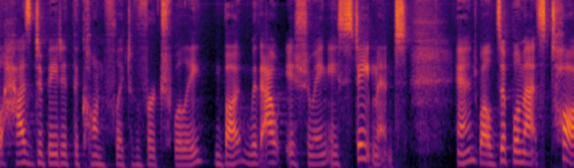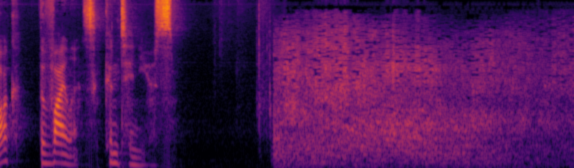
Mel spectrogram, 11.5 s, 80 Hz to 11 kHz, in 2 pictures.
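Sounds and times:
speech: 0.0 - 7.6
rockets fired into the sky during attacks on Israel: 8.4 - 11.4.

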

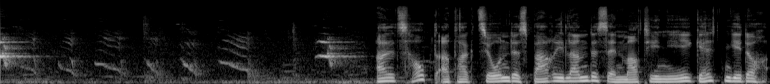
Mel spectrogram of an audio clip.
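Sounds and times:
soft low rumble: 0.0 - 4.1
large St. Bernard dog whimpering: 0.0 - 4.4
speech: 3.8 - 7.7.

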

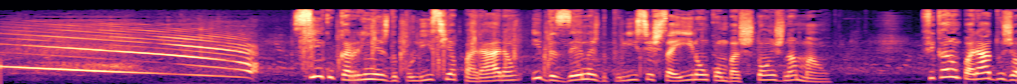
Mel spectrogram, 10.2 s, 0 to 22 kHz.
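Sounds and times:
siren: 0.0 - 2.6
speech: 3.2 - 8.4, 9.2 - 10.1.

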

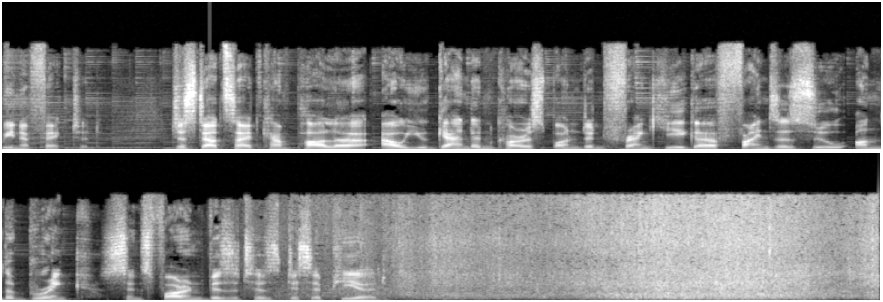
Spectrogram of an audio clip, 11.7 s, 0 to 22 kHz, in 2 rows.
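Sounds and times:
speech: 0.0 - 8.8
lake waves rolling onto a shore: 7.7 - 11.7.

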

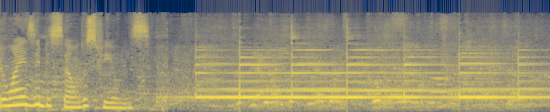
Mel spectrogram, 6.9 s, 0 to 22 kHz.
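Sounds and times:
speech: 0.0 - 2.2
faint murmur of people: 0.0 - 6.8
bell ringing to call audience into a screening room: 2.4 - 6.8.

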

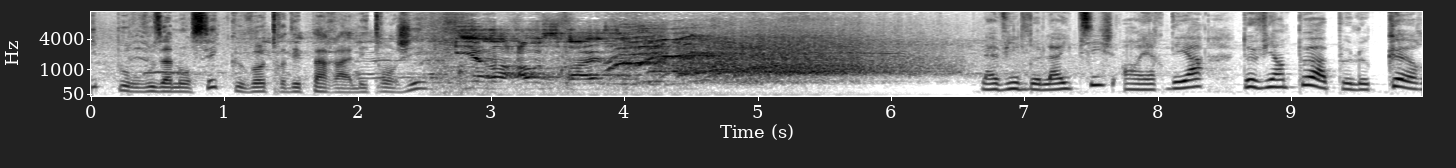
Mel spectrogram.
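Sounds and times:
large crowd of thousands in a garden cheering and shouting euphorically: 0.0 - 1.3, 3.5 - 8.2
speech: 0.0 - 4.2, 6.7 - 9.9.

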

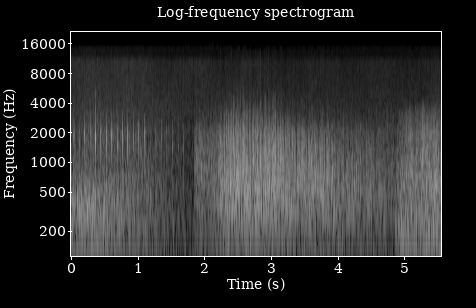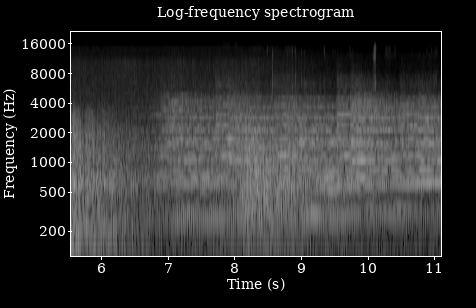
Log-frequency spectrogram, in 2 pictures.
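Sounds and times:
loud rumbling booms: 0.0 - 6.7
church bells of the Frauenkirche in Dresden ringing: 6.5 - 11.0.

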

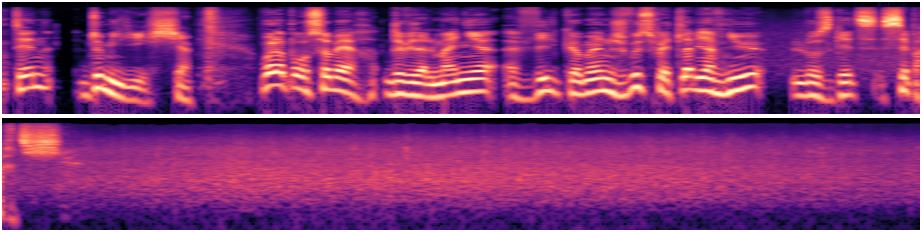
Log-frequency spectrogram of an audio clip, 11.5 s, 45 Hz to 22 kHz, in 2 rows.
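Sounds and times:
speech: 0.0 - 6.3
steady rain pouring down: 4.7 - 11.4.

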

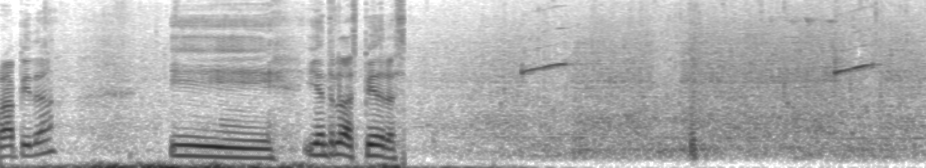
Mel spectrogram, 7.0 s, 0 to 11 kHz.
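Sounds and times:
man talking: 0.0 - 0.5, 1.2 - 3.1
river water trickling over rocks: 3.1 - 6.9
faint high chirps: 3.9 - 4.3, 6.0 - 6.7.

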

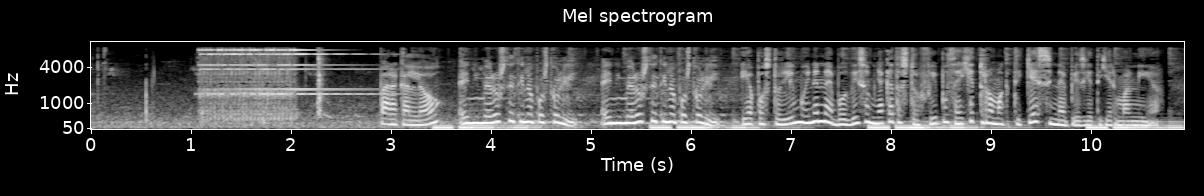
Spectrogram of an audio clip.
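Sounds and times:
telephone bell ringing: 1.0 - 3.4
speech: 2.9 - 10.9.

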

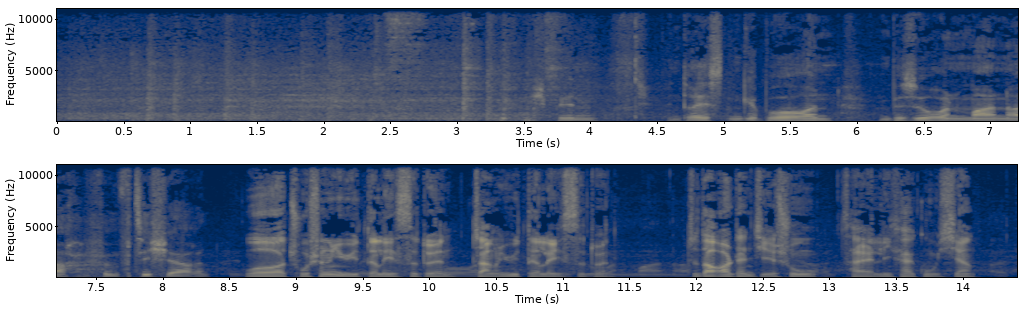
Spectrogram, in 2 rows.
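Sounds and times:
moving train bound for Dresden rumbling with a rattling low roar: 0.0 - 14.3
speech: 3.3 - 14.3.

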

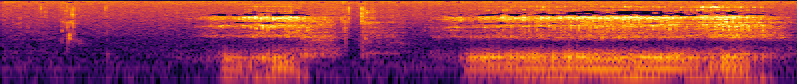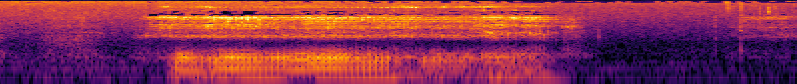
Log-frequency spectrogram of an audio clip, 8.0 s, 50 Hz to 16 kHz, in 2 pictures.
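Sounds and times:
lion snoring while dozing off by a fire on a cold day: 1.0 - 4.0, 4.7 - 6.9.

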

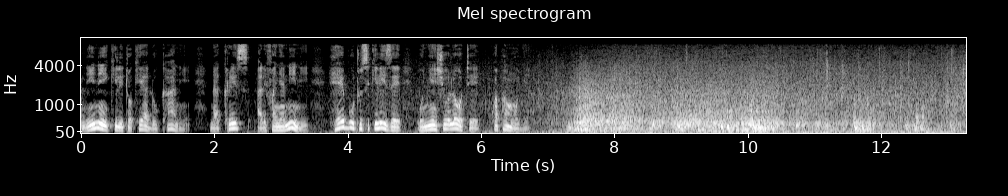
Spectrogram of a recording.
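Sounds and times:
speech: 0.0 - 7.5
steady heavy rain: 2.7 - 13.2.

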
